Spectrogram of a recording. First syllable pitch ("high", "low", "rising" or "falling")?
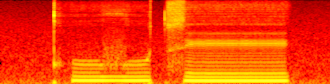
high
